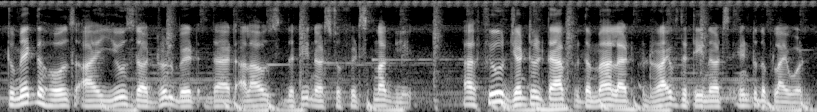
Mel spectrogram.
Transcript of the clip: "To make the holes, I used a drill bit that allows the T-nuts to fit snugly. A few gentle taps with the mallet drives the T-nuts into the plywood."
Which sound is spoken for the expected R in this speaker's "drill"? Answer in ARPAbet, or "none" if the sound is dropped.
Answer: R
